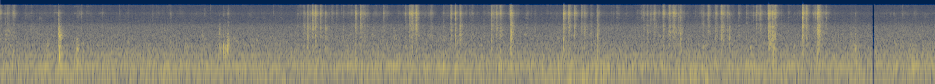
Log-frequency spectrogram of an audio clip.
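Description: A knife clicks and scrapes as something is peeled by hand.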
